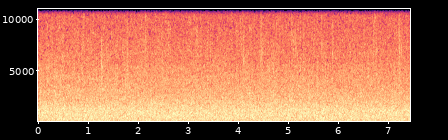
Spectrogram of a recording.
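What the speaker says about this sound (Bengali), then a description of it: "কি বৃষ্টি!" Heavy monsoon rain pours steadily in Bandarban or Cox's Bazar, a dense, even roar of drops beating on surfaces without a break and with no voices.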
